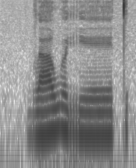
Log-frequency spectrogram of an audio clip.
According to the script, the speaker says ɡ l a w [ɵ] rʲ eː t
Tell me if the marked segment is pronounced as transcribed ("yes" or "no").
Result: yes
